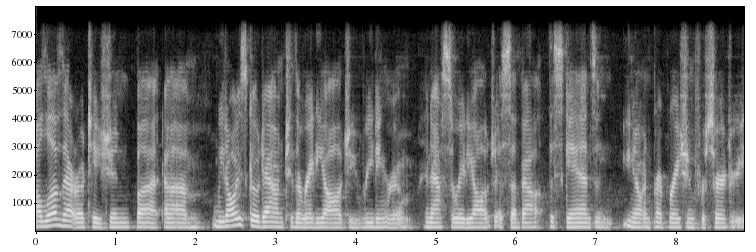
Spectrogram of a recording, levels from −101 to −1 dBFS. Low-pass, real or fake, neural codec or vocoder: 7.2 kHz; fake; vocoder, 22.05 kHz, 80 mel bands, HiFi-GAN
